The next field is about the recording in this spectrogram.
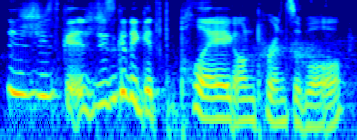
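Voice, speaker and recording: A woman's voice: on the low side, huge pitch swings, normal speed, darkish tone, slightly rough. A woman streamer whose first language is not English, chatting casually with her viewers, swearing freely and laughing often.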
